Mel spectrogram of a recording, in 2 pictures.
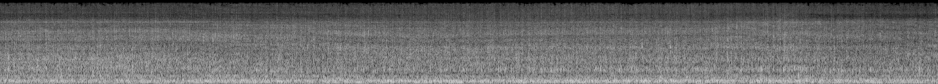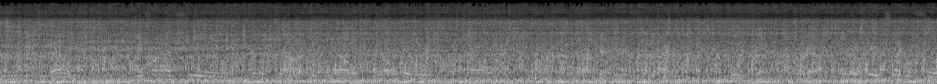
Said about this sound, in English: Dumping water into the pool. Yeah. 3 semi trucks of water. Don't know how many gallons.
